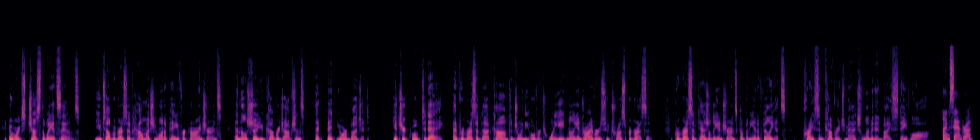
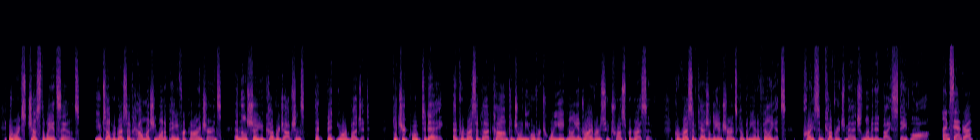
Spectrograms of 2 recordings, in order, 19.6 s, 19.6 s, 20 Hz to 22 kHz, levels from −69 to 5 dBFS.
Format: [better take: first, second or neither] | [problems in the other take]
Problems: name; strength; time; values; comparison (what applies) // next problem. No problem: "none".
first | distortion; slight; 10 dB below the speech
